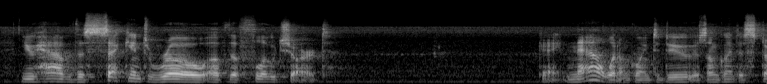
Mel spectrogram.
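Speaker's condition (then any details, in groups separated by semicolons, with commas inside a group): No condition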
